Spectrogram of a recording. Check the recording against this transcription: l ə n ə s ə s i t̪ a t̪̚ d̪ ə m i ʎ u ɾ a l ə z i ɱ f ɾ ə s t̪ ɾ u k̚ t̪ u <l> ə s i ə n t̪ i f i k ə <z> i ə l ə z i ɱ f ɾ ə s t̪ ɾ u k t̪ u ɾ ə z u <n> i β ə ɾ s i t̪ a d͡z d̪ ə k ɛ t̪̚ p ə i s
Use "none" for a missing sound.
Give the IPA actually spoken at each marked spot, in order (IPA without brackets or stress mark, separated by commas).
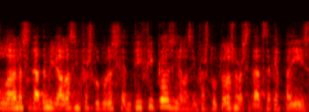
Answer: ɾ, z, n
